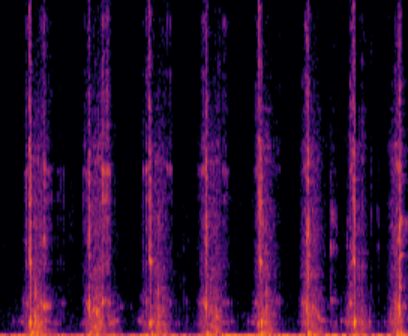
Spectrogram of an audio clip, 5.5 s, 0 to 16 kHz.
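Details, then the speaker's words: DKW Hobby moped barn find, 65 years off the road, engine turned over by hand with oil added to the bore: slow, even, firm puffs about every 0.7 seconds, showing good compression. "loads of compression? That's great, isn't it? I know the oil down the ball will help"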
